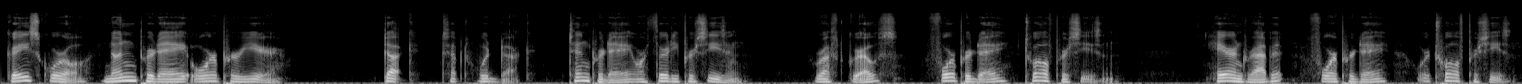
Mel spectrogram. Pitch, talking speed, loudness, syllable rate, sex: 130 Hz, 145 wpm, -19 LUFS, 4.3 syllables/s, male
